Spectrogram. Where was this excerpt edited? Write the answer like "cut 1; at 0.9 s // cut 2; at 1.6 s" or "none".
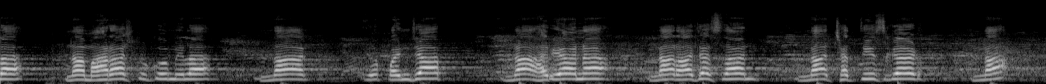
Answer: none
